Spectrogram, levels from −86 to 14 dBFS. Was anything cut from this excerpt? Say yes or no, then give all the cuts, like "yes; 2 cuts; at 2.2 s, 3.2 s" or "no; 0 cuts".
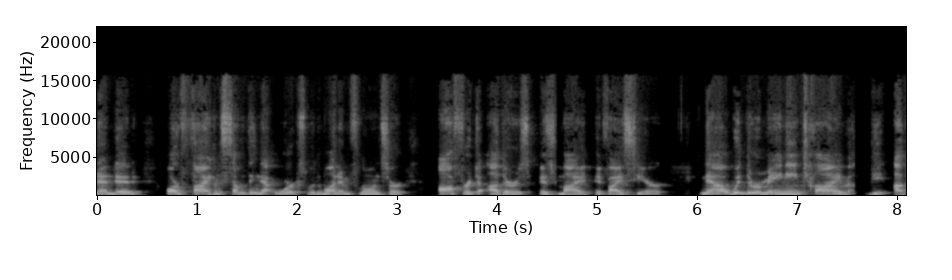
yes; 1 cut; at 4.6 s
